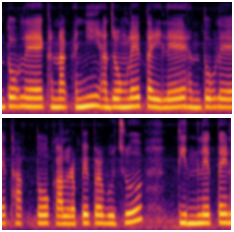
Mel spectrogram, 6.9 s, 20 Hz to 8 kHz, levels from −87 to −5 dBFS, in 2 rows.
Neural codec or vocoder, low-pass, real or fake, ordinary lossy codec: none; none; real; none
